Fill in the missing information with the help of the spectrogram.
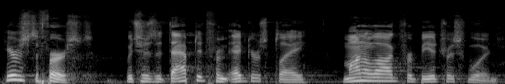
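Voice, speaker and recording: A man's voice: medium pitch, expressive, a little slow. Formal male announcer in a reverberant hall. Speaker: club host and show announcer. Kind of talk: live event announcing, old-time radio style. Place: convention meeting room before an audience. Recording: echoey hall, long reverb.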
